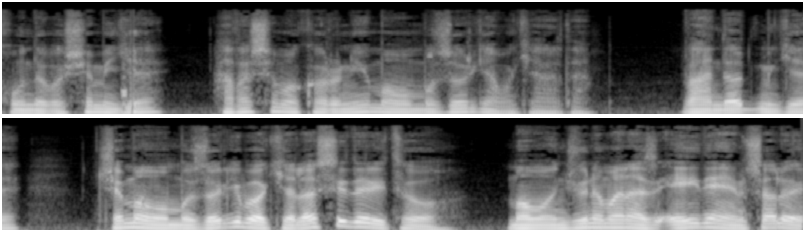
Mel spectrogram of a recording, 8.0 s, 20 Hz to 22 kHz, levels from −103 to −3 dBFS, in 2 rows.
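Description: Speech with three bursts of corrupt frames decoded. A loud burst at 0.61–0.69 s spans a few consecutive frames, then single-frame blips at 4.71 s and 7.71 s, each quieter. Flipped bits misdirected the decoder's gains and spectral codes, producing spurious energy.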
